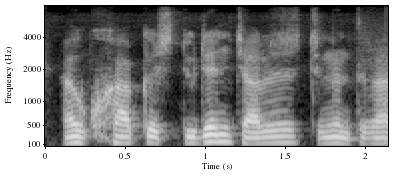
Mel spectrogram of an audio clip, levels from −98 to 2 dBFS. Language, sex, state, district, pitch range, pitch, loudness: Wancho, male, Arunachal Pradesh, Longding, 120-130 Hz, 125 Hz, -17 LUFS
